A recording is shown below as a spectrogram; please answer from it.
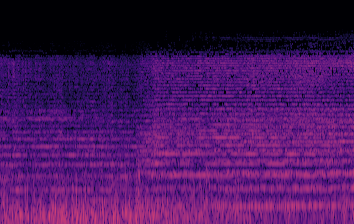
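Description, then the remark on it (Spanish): A convoy of more than a hundred tractors in a protest demonstration through the centre of Santander, Cantabria, Spain, ending at the Government Delegation, rumbles loudly and steadily, and after a few seconds sustained horn blasts sound over the engines. No one speaks. “Son los tractores que han recorrido el centro de Santander”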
